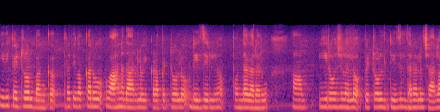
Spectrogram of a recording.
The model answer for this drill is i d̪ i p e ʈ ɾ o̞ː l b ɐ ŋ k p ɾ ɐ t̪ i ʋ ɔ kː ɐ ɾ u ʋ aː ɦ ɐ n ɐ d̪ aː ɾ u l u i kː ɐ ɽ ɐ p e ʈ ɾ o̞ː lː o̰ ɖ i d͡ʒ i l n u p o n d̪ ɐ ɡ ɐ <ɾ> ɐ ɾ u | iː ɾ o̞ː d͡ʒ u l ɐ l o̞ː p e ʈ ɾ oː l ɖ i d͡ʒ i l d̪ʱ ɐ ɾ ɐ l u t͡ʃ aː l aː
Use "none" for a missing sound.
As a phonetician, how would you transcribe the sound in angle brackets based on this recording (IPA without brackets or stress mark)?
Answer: l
